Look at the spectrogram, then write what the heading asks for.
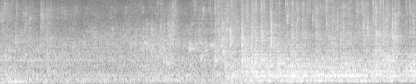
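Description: Water runs steadily down a sink drain with a continuous splashing rush that grows fuller and louder partway through.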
